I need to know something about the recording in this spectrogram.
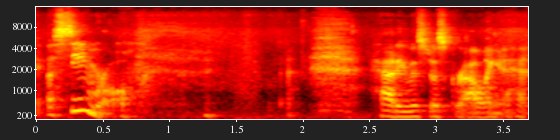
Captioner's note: chuckles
